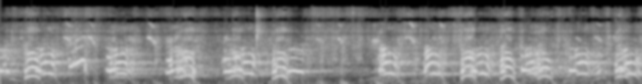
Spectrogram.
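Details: Hounds on a bear hunt give a chorus of rapid, overlapping barks, each a short arched yelp repeated in bursts, with brief pauses between volleys.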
